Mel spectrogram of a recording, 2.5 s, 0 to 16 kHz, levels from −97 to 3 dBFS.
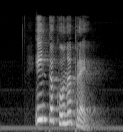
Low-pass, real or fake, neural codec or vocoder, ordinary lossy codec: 9.9 kHz; real; none; AAC, 64 kbps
